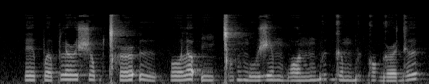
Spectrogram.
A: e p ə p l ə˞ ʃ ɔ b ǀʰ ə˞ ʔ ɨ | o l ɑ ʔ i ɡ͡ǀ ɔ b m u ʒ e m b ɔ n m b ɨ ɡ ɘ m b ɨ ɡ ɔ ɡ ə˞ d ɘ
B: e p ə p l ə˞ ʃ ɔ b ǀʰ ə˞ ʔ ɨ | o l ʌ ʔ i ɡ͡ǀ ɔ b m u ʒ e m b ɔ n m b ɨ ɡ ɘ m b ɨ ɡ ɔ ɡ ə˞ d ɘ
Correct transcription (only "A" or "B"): B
